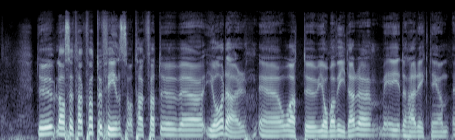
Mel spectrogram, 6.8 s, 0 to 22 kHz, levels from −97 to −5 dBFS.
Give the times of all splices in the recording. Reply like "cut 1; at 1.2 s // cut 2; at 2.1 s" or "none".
none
